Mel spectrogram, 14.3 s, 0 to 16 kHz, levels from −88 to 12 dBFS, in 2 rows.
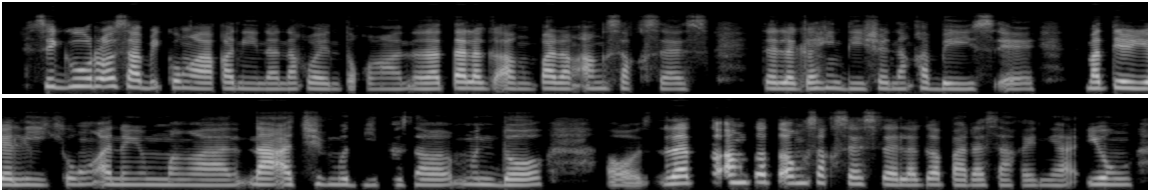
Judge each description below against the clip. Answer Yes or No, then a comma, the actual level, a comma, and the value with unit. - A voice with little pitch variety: Yes, narrow, 2.1 semitones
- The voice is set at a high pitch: Yes, high, 230 Hz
